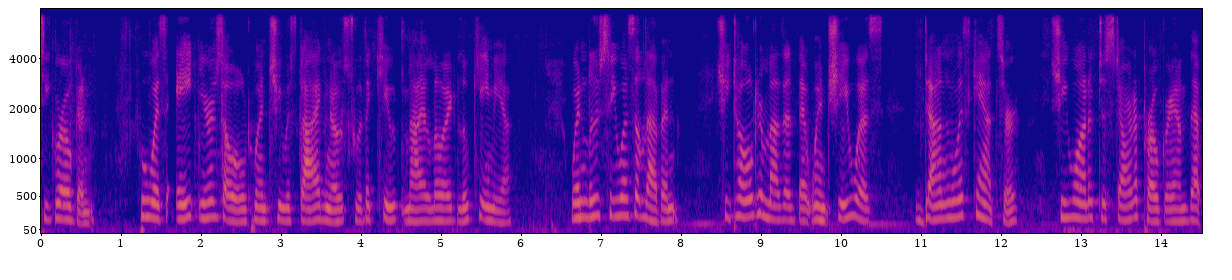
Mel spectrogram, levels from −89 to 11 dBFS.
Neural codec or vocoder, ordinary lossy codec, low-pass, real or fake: codec, 16 kHz, 4 kbps, X-Codec, HuBERT features, trained on general audio; AAC, 48 kbps; 7.2 kHz; fake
